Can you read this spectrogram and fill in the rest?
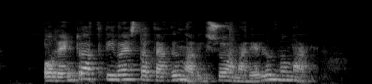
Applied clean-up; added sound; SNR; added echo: neural separator model SepFormer DNS4.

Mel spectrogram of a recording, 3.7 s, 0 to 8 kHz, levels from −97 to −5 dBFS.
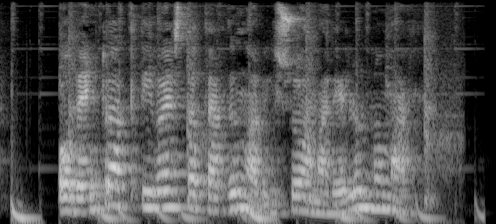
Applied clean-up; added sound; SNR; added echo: none; Drum kit; 11 dB; reverberation time 0.3 s.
